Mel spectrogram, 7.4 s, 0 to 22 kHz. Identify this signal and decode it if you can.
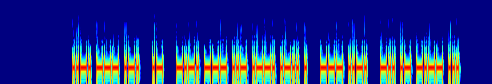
Morse code, heard as a keyed tone, about 40 wpm, 700 Hz. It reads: FOR A COUPLE OF DAYS
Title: Sets of 5 Words Encore2 40wpm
